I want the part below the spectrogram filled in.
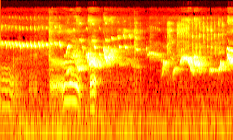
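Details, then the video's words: White-rumped shama singing a varied phrase: a rapid pulsed trill gives way to slurred whistles, looping notes and rich warbled fragments, with faint low background hum. "#muraibatugacor #bunyimurai"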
